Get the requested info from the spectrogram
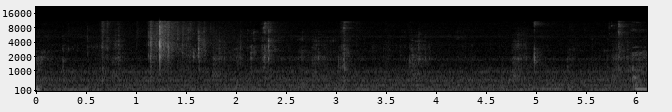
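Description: Mouth sounds of someone chewing cheese pizza close to the microphone: a few scattered crunches and clicks, the loudest a little over a second in, over a steady low hum.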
